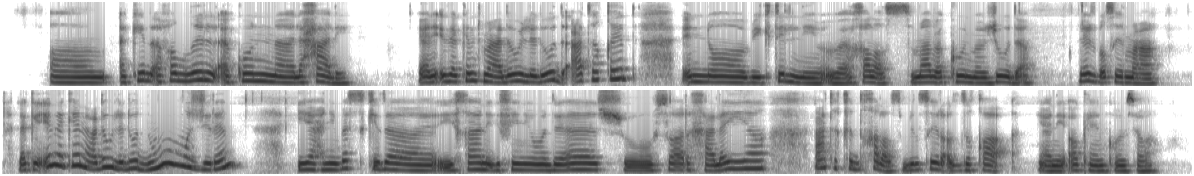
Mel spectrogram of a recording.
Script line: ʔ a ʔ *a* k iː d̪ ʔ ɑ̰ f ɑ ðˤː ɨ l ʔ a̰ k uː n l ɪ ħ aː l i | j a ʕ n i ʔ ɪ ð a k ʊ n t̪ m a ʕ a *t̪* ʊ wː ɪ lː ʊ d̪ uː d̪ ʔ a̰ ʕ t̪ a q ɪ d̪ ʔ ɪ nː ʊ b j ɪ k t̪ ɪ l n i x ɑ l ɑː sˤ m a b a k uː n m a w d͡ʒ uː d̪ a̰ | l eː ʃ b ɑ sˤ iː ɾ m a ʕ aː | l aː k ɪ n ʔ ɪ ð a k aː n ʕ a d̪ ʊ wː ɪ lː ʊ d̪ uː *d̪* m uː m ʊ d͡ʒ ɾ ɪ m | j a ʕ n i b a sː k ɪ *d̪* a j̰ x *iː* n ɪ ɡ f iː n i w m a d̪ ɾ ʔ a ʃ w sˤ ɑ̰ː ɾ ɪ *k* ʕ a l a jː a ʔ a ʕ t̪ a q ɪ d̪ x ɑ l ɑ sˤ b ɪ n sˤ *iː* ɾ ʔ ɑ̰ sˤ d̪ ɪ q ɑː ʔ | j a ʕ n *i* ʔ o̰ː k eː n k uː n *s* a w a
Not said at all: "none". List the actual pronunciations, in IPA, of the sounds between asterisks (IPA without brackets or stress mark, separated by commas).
a, d̪, d̪, d̪, aː, x, iː, i, s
